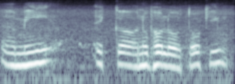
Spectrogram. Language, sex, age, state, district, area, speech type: Marathi, female, 18-30, Maharashtra, Nagpur, urban, spontaneous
